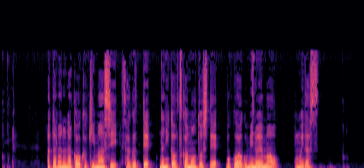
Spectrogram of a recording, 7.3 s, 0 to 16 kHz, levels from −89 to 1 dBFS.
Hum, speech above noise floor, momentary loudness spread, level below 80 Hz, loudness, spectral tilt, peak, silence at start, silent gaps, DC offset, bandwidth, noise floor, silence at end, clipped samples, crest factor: none; 52 dB; 9 LU; -62 dBFS; -22 LUFS; -6 dB/octave; -6 dBFS; 0.95 s; none; under 0.1%; 11.5 kHz; -73 dBFS; 0.95 s; under 0.1%; 16 dB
